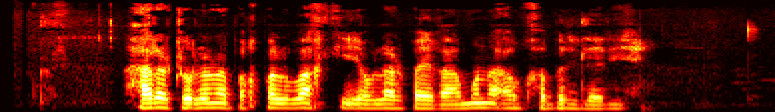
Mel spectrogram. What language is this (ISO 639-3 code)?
pus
